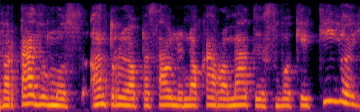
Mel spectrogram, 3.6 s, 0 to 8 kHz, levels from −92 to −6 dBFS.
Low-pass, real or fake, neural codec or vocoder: 7.2 kHz; real; none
